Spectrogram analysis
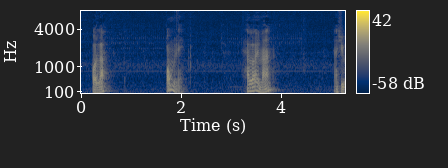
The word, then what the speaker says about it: hola: spelled like that but the H here is silent so rather than saying hola we are saying hola now this is a very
